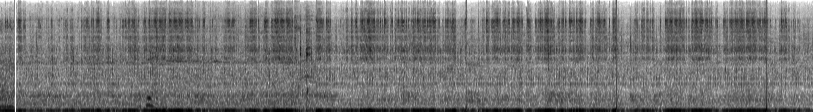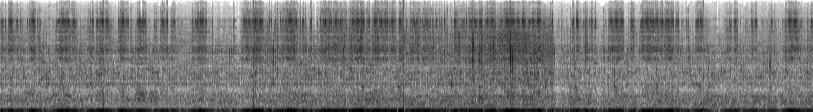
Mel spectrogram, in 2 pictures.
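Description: Wind buffeting the microphone of a bike-mounted action camera while riding along a paved road: a steady low rumble that swells and fades, over a hiss of rolling tyres and air.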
